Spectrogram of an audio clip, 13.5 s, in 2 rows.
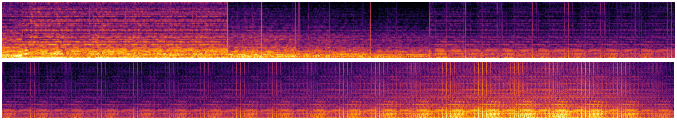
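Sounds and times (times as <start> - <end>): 
delay effect: 0.2 - 13.4.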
